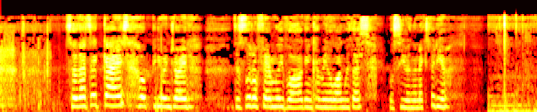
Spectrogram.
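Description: A young woman talks calmly close up.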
